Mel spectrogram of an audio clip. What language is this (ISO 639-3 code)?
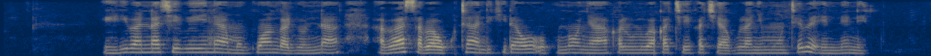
lug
